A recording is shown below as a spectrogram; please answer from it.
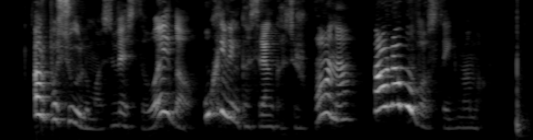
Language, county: Lithuanian, Vilnius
